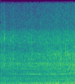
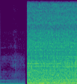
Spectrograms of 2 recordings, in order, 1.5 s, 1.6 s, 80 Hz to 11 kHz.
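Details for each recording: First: 2000 GMC Yukon Denali V8 idling with a fast, dry chatter over the engine from a worn, vibrating belt tensioner pulley; fixed by replacing the whole tensioner. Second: 2000 GMC Yukon Denali after belt tensioner replacement: the engine starts and runs steadily, and the earlier rattle and chatter from the vibrating tensioner pulley is gone.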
